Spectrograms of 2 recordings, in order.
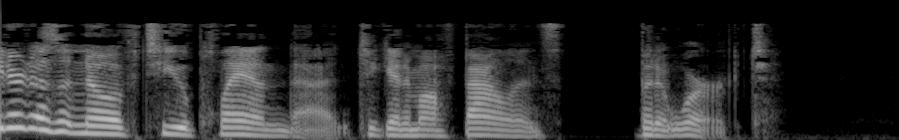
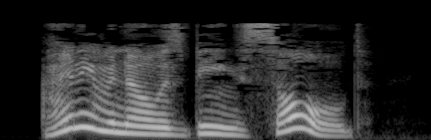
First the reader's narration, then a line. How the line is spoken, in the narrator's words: Peter exclaimed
